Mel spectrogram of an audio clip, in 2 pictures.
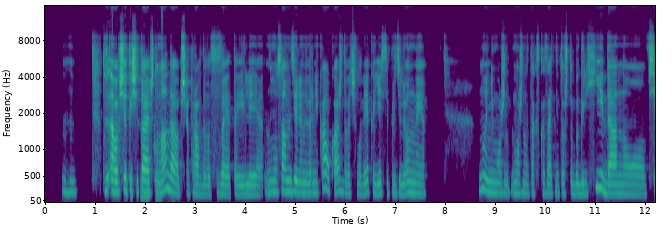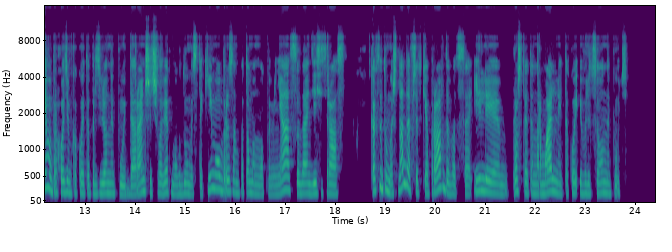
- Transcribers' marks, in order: none
- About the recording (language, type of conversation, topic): Russian, podcast, Что делать, если старые публикации портят ваш имидж?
